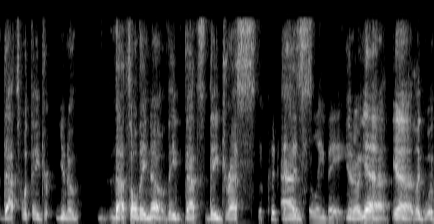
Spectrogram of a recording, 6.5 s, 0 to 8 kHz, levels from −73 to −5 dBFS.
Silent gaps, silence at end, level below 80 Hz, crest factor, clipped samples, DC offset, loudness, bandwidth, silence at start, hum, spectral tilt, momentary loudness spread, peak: none; 0 s; -70 dBFS; 18 dB; under 0.1%; under 0.1%; -22 LUFS; 7.6 kHz; 0 s; none; -3.5 dB/octave; 11 LU; -4 dBFS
